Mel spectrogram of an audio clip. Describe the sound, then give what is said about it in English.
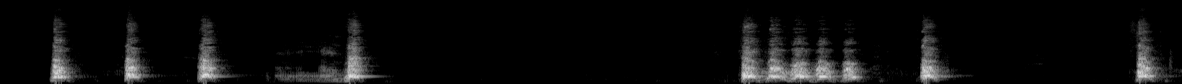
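A dog named Zeb barks at 8 o'clock in the morning in sharp, loud bursts: a few spaced barks, a softer whining grumble, then a rapid volley of barks followed by two more single ones, with silence between and no talking. “And then he started barking this morning at 8 o'clock.”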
